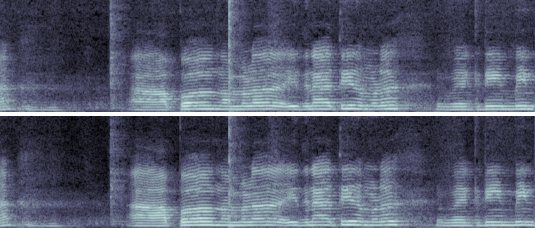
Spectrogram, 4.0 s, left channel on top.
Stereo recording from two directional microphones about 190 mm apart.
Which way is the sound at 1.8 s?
20° right (ahead or behind).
